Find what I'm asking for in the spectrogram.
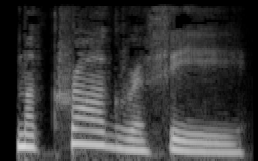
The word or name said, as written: macrography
